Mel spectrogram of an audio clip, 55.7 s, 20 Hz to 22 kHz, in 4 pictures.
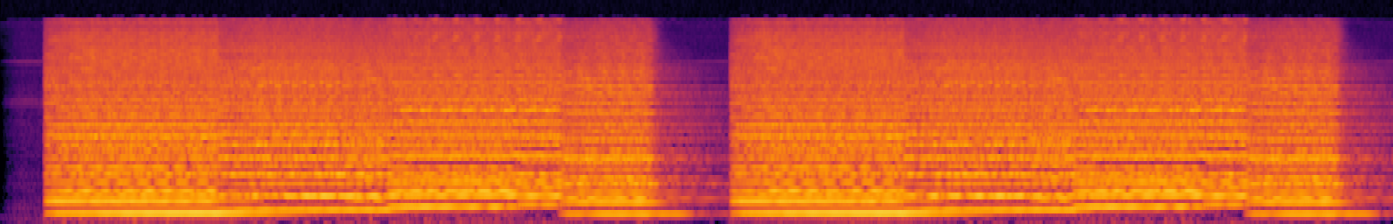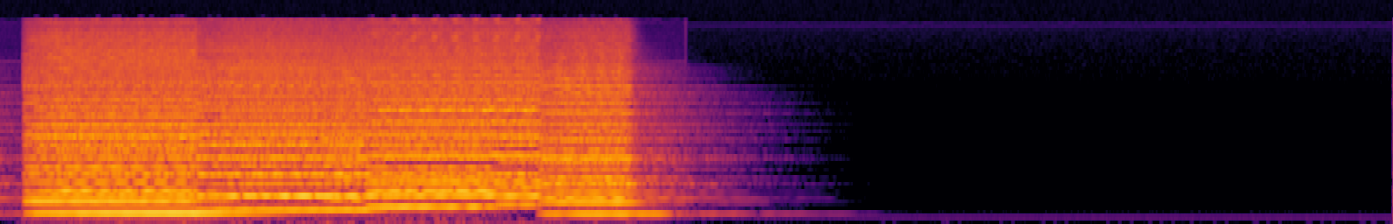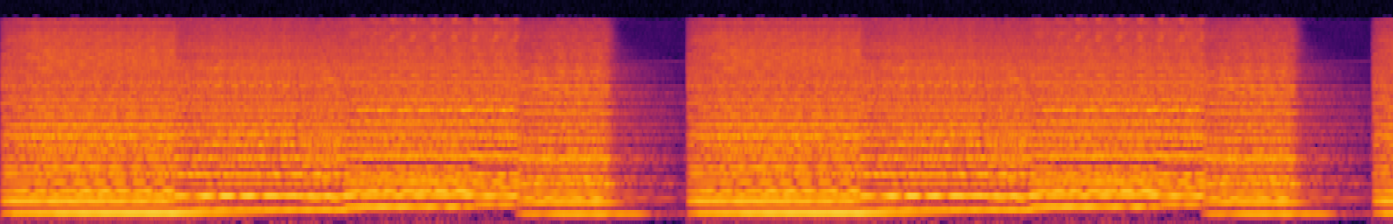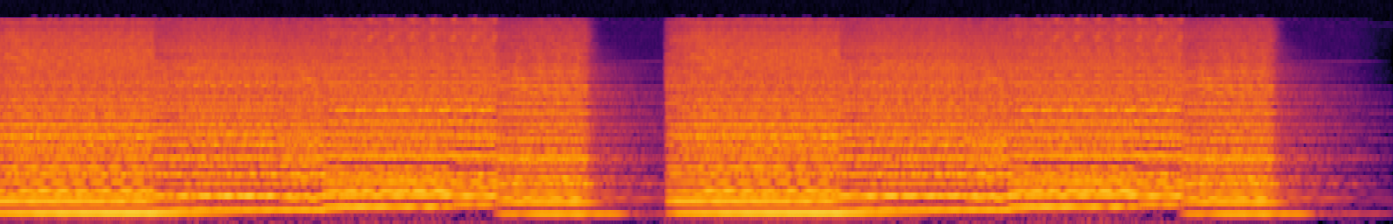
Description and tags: HH140 Strings
A String Pad from a recent track; at 140BPM.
